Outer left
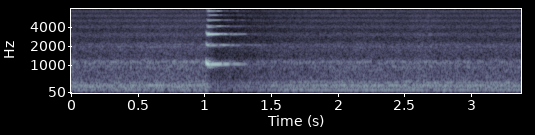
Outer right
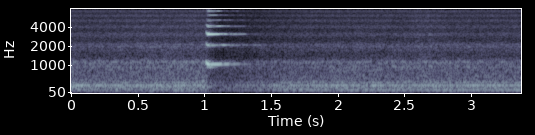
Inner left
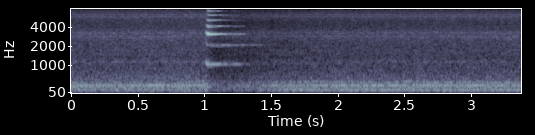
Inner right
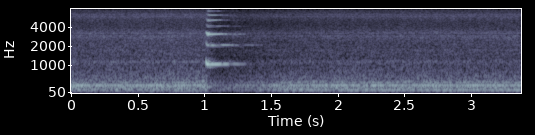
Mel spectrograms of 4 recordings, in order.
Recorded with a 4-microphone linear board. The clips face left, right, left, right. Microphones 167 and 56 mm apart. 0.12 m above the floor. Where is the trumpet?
35° right (ahead or behind), 0.9 m.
